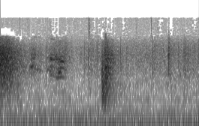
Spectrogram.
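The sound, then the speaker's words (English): A single sharp gunshot cracks in a radio drama, a brief loud burst set among voices and other low-level sounds. “Hey, put that gun down. What are you... This is a payoff, mister.”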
